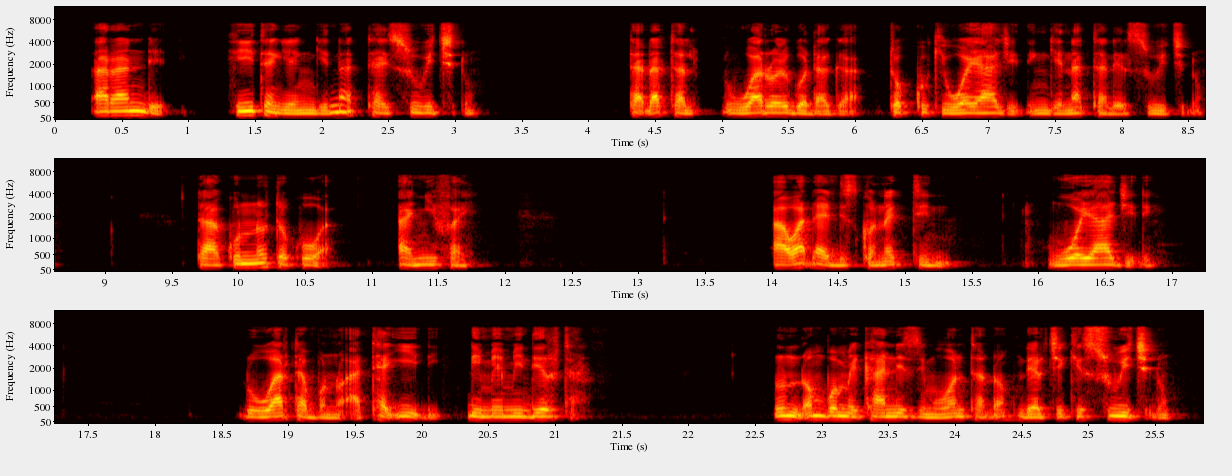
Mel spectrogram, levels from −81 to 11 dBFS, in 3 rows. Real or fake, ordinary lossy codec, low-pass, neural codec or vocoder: real; none; 7.2 kHz; none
